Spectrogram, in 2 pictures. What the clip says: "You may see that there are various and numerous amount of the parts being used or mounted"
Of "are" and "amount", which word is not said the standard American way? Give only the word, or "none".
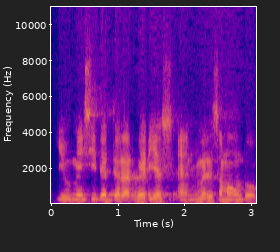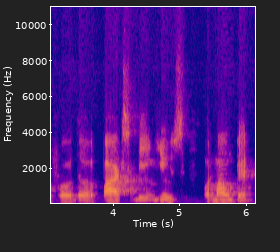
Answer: none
